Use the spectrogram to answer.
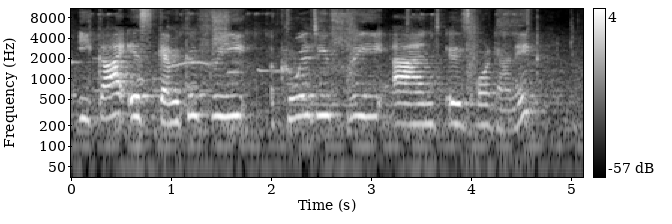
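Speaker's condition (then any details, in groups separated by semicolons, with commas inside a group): No condition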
